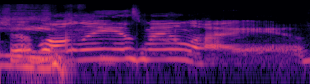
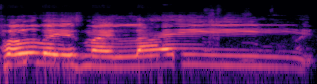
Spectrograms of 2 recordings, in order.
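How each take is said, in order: First: Hammed-up proclamation. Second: Slow, savoring every word; drawn-out savoring. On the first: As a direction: proclaim it like a creed. Echoing the line bigger. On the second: Acted. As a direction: drag it out like a devotion. Savoring a favorite food.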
